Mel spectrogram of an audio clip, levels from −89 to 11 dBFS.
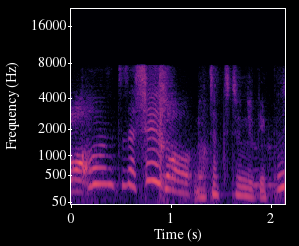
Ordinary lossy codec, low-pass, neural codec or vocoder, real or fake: none; none; codec, 16 kHz, 0.5 kbps, X-Codec, HuBERT features, trained on balanced general audio; fake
